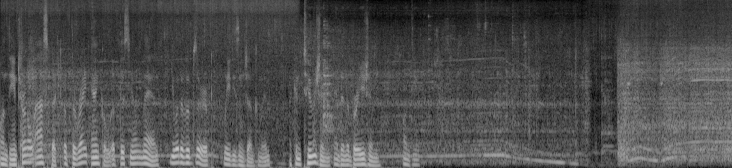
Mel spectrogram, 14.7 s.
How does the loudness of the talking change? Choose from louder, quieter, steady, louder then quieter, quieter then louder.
steady.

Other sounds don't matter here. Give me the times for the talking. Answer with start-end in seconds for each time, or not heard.
0.0-8.4.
